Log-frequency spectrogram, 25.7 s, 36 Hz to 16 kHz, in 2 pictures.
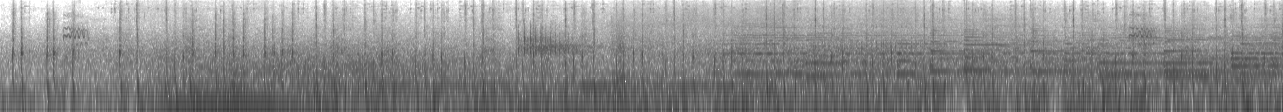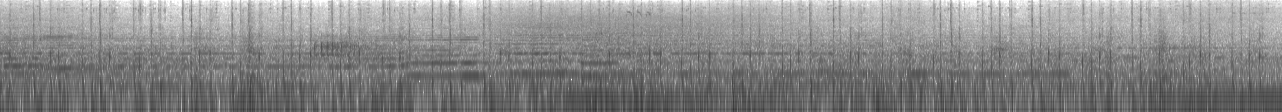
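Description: A horse gallops with steady clip-clop hoofbeats and occasional whinnies in The Witcher 3 video game, set against continuous game music throughout.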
